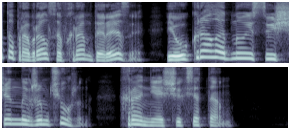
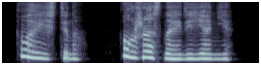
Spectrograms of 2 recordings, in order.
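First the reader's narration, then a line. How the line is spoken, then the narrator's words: Sad nun. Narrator (Russian): сказала монахиня грустным голосом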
